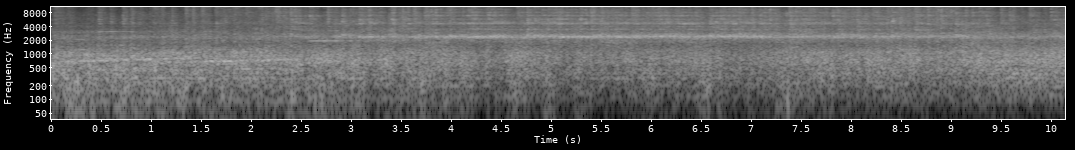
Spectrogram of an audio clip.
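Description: A train rushes past close by with a loud, steady roar.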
